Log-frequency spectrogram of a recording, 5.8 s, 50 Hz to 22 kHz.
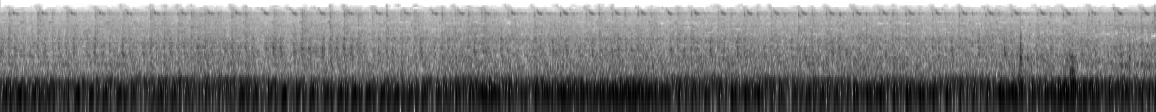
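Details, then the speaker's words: SYM XS 125 single-cylinder, warm idle without choke after fitting a new up-jetted carb in place of a gummed-up one; steady low thump with crisp exhaust pops; idles clean and healthy, slight smoke from exhaust wrap burning in. "it's warm it's not using any choke it sounds as great as it's ever going to sound guys"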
